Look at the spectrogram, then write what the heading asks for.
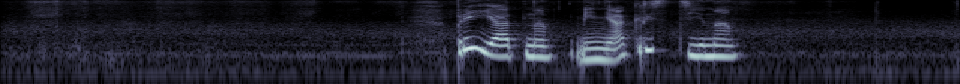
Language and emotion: Russian, positive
